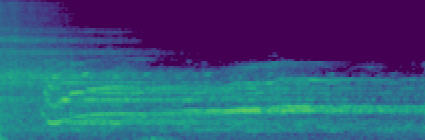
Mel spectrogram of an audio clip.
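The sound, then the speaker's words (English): Whale song: a long, moaning call that sweeps downward and then holds a steady, slightly wavering tone with rich overtones, fairly faint and heard alone. “or the whales that we're connecting with”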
